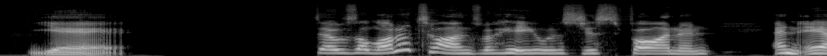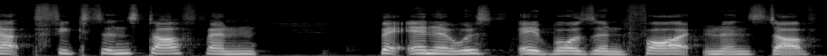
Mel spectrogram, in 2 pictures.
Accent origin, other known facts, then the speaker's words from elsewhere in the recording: Port Macquarie, New South Wales, Australia; I grew up in Port Macquarie. It's like a hometown to me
